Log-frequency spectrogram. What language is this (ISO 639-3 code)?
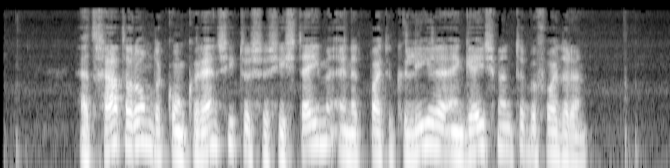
nld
